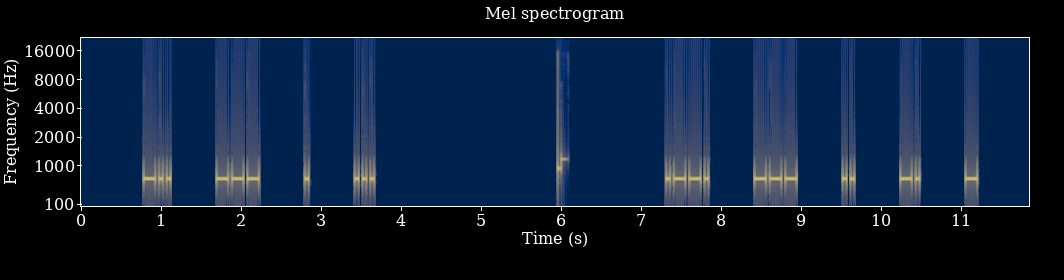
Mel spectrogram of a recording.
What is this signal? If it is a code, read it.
Morse code, heard as a keyed tone, about 25 wpm, spaced as for 12 wpm, 700 Hz. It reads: DOES POINT
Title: 4x Character Spacing - Top 200 Words - 25wpm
